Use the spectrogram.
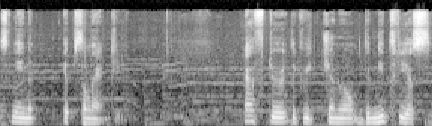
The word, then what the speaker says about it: Ypsilanti: In 1880s, the post office here in Ypsilanti, it's Ypsilanti, not Ypsilanti, because in the Greek, the Y is pronounced like an I.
